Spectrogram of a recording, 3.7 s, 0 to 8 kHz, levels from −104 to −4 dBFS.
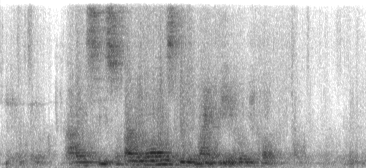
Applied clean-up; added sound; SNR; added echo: neural separator model SepFormer DNS4.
